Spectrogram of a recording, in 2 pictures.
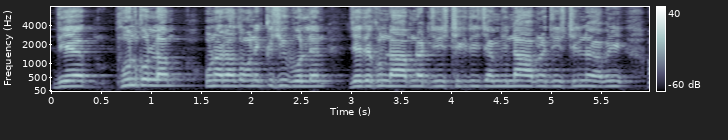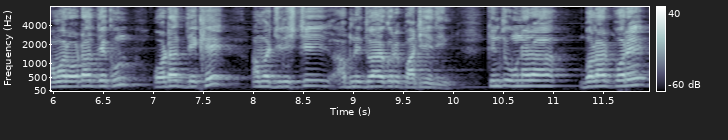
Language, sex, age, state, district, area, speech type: Bengali, male, 60+, West Bengal, Paschim Medinipur, rural, spontaneous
